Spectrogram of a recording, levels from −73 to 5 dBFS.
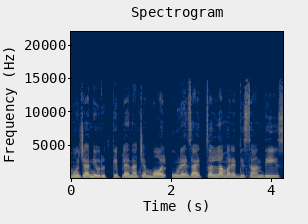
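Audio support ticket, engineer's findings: No fault found on listening: speech passes with no audible dropout, distortion, noise or timing defect, so no component is implicated and no action is required.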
